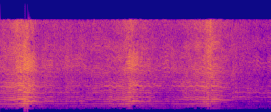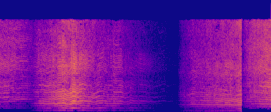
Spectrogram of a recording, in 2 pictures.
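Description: A mosquito's thin, high whine in flight, swelling and fading as it passes close.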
